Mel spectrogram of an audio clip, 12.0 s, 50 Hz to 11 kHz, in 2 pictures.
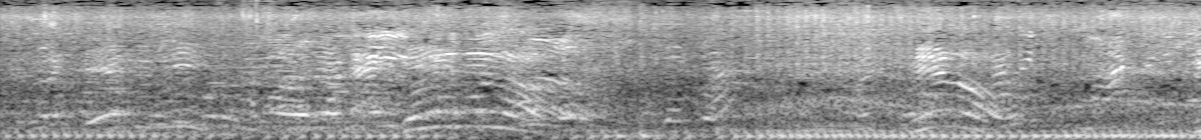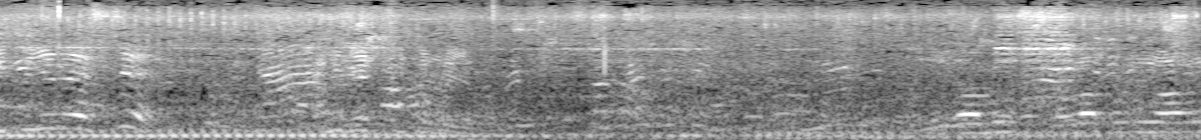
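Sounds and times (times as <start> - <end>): people talking: 0.2 - 12.0.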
